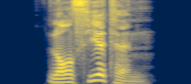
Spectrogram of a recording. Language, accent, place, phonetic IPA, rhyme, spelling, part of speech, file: German, Germany, Berlin, [lɑ̃ˈsiːɐ̯tn̩], -iːɐ̯tn̩, lancierten, adjective / verb, De-lancierten.ogg
- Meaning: inflection of lancieren: 1. first/third-person plural preterite 2. first/third-person plural subjunctive II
